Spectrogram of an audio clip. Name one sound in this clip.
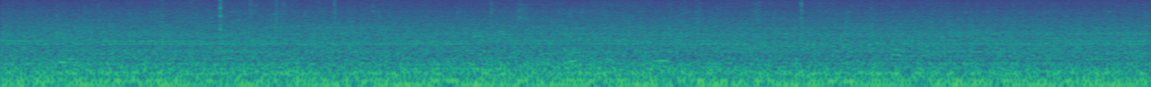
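A bus engine hums low and steady from inside.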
